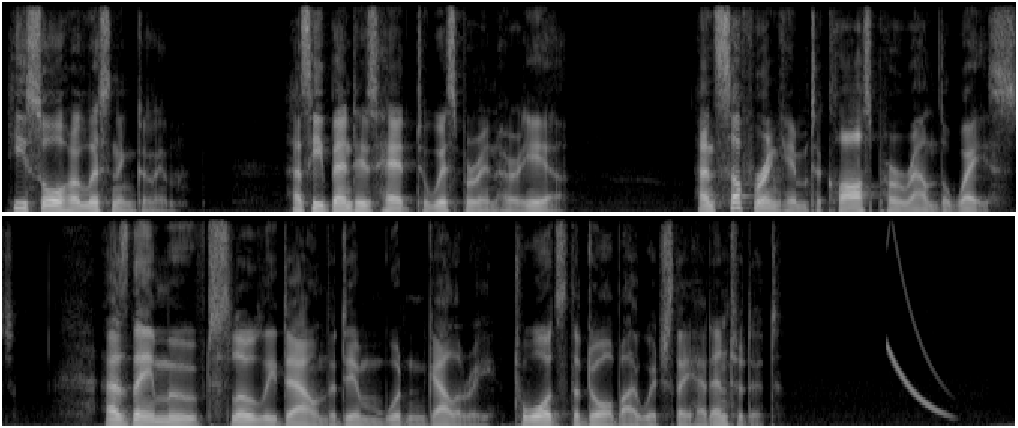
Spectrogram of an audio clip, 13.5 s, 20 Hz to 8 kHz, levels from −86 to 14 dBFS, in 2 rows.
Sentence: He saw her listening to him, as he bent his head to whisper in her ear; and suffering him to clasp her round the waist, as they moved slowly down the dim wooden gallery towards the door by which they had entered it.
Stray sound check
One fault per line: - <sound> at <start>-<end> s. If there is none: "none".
- chirp at 12.6-13.1 s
